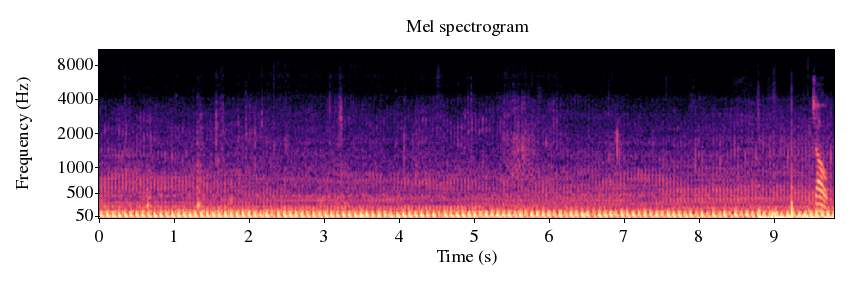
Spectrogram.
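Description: A motorbike engine idles with a steady, throbbing putter close by.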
